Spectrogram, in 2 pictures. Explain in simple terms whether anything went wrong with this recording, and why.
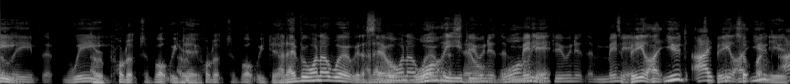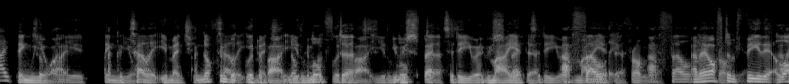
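Something did go wrong: from start to finish, every bit of the speech is heard twice, with a second copy trailing about a second behind the first and only a little quieter. It isn't an echo from a room, because the repeat doesn't fade away or sound distant. It is an exact duplicate. This is a doubled audio track, likely caused by the same recording being captured again through a slower route and mixed in with the original.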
